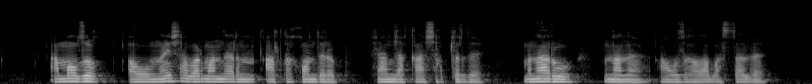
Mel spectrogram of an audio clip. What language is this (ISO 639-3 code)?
kaz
